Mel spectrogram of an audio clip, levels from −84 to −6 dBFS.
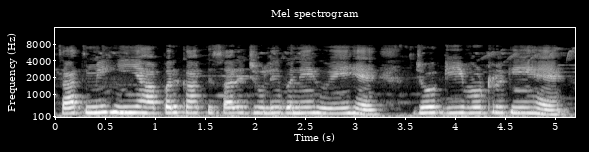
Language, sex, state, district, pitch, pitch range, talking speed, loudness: Hindi, female, Uttar Pradesh, Saharanpur, 230 Hz, 225-235 Hz, 185 wpm, -15 LUFS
